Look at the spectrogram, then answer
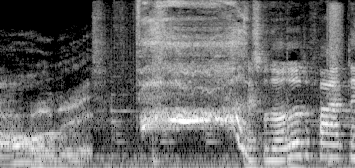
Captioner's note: screams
